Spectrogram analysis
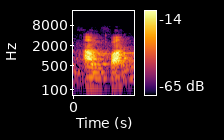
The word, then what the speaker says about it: Amphan: अम्फान cyclone, इसका pronunciation जो है वो है अम्फान साइक्लोन।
